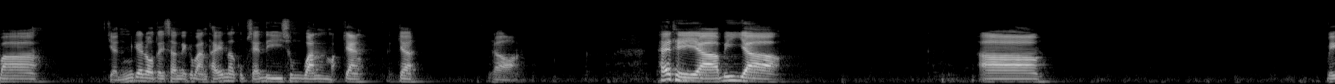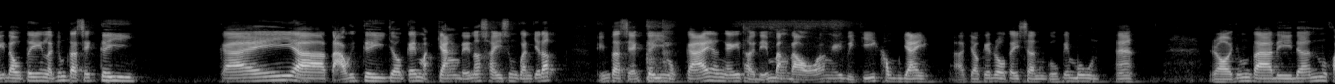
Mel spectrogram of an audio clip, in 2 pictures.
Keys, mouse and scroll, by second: 1.0 r, 4.1 click, 4.3 ctrl+z, 6.9 click, 11.0 click, 16.2 click, 20.3 click, 22.4 click.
